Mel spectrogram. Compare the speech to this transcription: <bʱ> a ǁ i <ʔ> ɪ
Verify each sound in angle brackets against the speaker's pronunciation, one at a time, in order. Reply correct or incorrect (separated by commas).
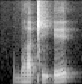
correct, correct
